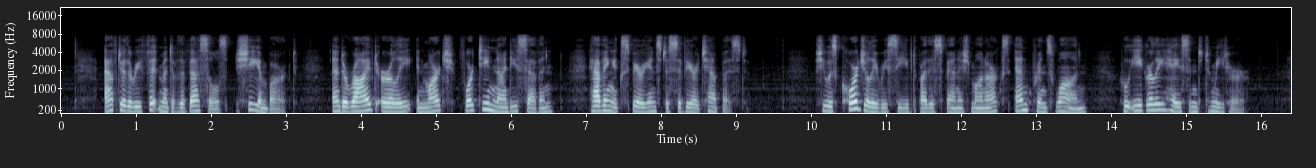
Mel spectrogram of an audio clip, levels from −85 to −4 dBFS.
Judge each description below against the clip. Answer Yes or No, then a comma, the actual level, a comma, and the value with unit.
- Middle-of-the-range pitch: Yes, medium, 165 Hz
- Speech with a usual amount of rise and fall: Yes, average, 3.6 semitones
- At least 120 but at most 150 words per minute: Yes, average, 140 wpm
